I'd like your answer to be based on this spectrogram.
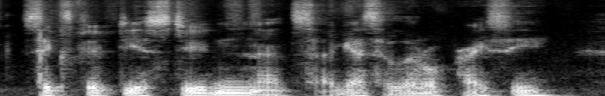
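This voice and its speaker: The speech has fairly even intonation and a somewhat breathy quality. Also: man. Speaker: teacher reviewing educational websites. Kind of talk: screen-recorded review narration. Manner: monotone; loudness drops then rises again in cycles.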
